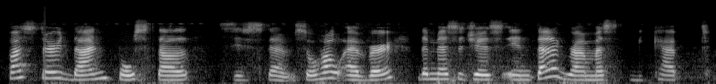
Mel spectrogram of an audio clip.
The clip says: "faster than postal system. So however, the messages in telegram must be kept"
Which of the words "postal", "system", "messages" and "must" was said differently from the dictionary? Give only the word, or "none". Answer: messages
